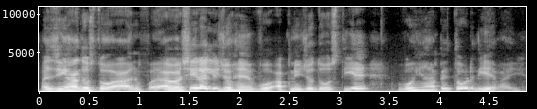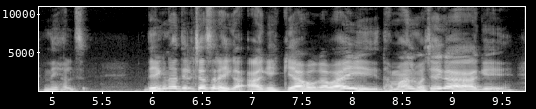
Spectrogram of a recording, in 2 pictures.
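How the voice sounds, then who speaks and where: Male reviewer, high voice, chatty casual recap style with plenty of filler. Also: lively intonation, moderate pace, a little mellow. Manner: chatty, keeps saying "bhai" and "yahan pe". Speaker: show reviewer.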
